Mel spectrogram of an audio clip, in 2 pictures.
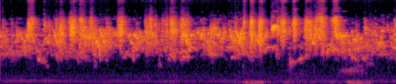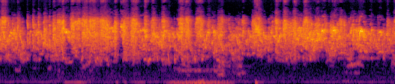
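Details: Budgerigars singing, meant to encourage a lonely pet budgie to sing: dense, continuous high twittering and chattering warble from several birds, with fast scratchy chirps throughout and occasional faint low thumps.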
